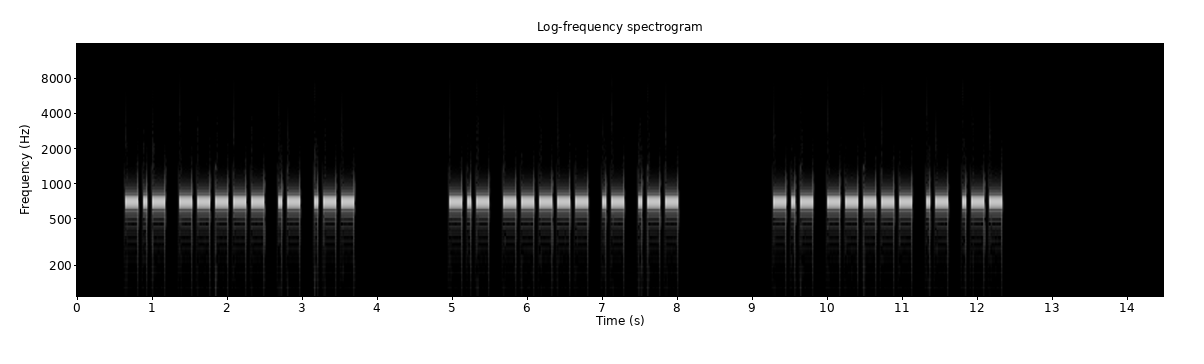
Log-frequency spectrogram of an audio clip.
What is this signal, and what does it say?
Morse code, heard as a keyed tone, about 21 wpm, 700 Hz. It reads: K0AW K0AW K0AW
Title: USA Call Signs - 4 Characters - Repeated 3x - 20wpm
